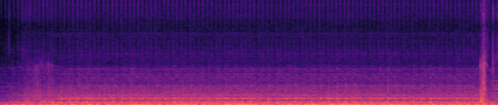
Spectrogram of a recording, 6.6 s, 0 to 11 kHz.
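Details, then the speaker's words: Old Bajaj Pulsar single-cylinder bike after engine rebuild with new parts and modified clutch housing assembly; steady low thump idle with no rattle or clatter, smooth and healthy, expected to get smoother after 200-500 km oil change. "গাড়ির থেকে sound ভালো হয়েছে ইনশাল্লাহ। আর বাইকটা যেহেতু নতুন কাজ করা হইলো 200-500 কিলো চলার পরে যখন ইঞ্জিন অয়েলটা পরিবর্তন করা হবে সাউন্ডটা আরও স্মুথ হবে।"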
